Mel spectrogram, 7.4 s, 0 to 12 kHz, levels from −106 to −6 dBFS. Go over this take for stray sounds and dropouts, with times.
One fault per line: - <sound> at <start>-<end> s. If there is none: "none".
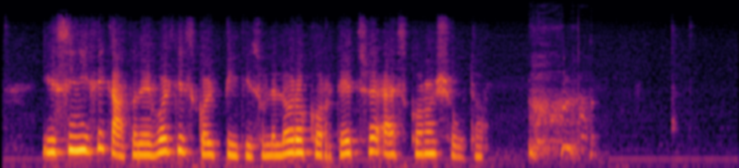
- cough at 5.3-6.0 s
